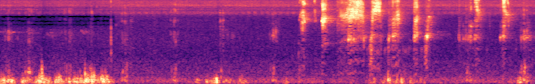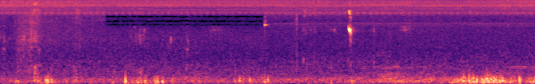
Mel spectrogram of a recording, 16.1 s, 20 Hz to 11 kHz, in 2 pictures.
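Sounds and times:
high-pitched animal squeaks: 0:04.5 - 0:07.9.

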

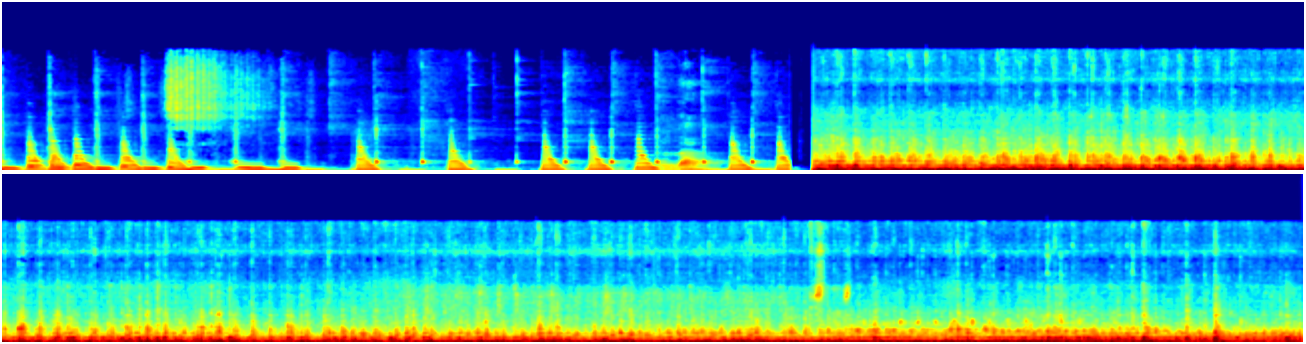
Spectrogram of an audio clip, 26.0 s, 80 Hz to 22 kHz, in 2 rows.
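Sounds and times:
music: 0:00.0 - 0:08.1
electric meat grinder humming: 0:08.2 - 0:26.0.

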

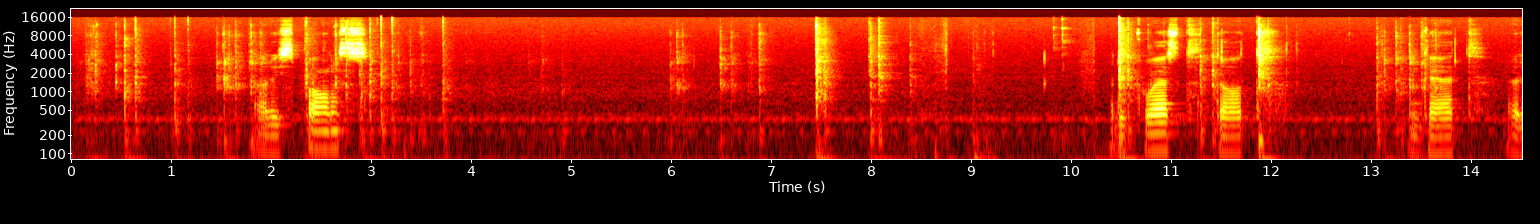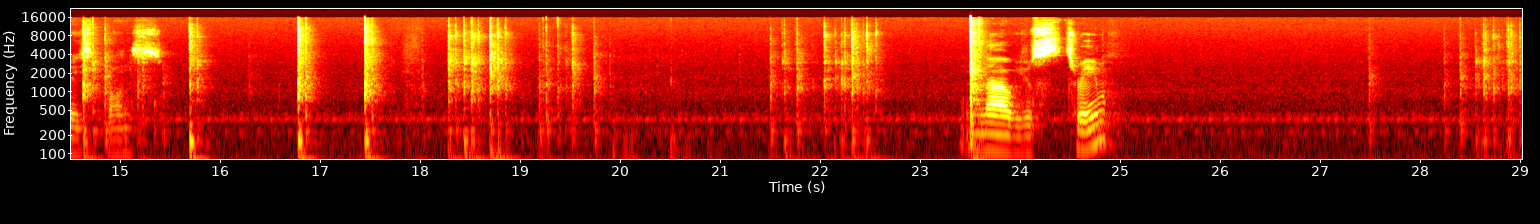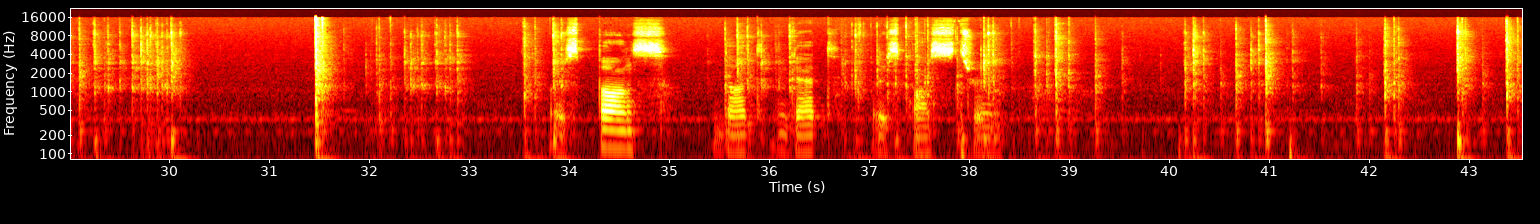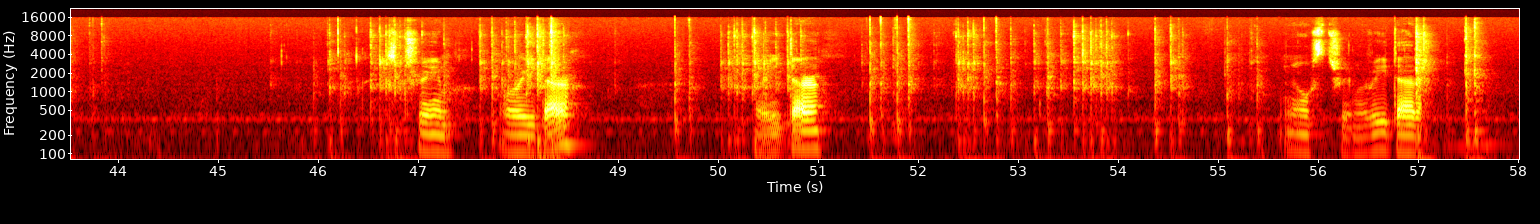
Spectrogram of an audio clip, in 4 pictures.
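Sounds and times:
faint steady hum: 0:00.0 - 0:58.0
computer keyboard keystrokes: 0:00.2 - 0:03.8, 0:18.3 - 0:19.9, 0:21.5 - 0:22.6, 0:28.2 - 0:30.2, 0:31.5 - 0:34.0, 0:35.5 - 0:44.0, 0:45.5 - 0:48.5, 0:49.6 - 0:50.8, 0:51.4 - 0:55.5, 0:57.0 - 0:57.8.

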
